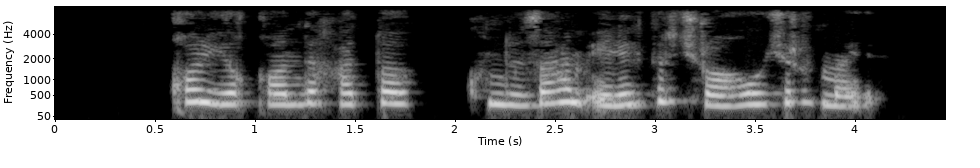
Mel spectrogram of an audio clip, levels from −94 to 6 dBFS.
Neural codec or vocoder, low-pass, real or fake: none; 7.2 kHz; real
